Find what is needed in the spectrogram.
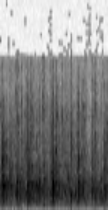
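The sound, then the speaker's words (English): A church audience claps hands in praise to the Lord in a steady, dense burst of applause at an even level, many hands overlapping with no voices standing out. “Give the Lord another real good hand clap of praise.”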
